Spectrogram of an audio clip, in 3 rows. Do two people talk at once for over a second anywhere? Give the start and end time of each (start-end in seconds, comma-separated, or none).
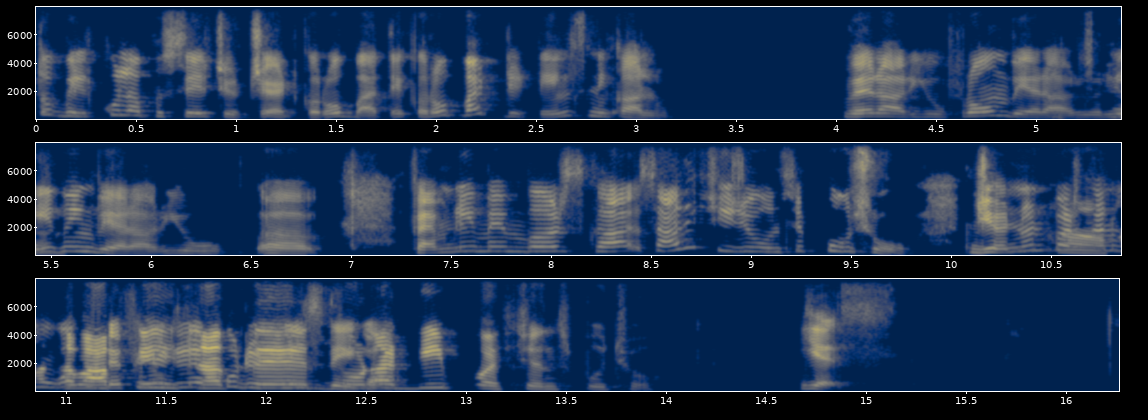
10.5-12.7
